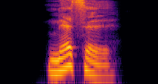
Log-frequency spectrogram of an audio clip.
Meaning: 1. nettle 2. muslin
- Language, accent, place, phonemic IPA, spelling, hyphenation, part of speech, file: German, Germany, Berlin, /ˈnɛsl̩/, Nessel, Nes‧sel, noun, De-Nessel.ogg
